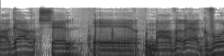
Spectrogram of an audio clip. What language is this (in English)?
Hebrew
